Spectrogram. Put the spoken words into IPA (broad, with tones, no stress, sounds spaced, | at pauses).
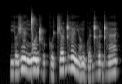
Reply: j ə˨˥ ʒ ɛ̃˥˧ ŋ͡ǀ ɔ̃˦˥ ɖʱ ʊ˨˥ k ʊ˩˧˩ t͡ʃ ɜ˦˥ ɖʱ ɛ̃˥˧ j ə̃˩˧˩ ɡʷ ɛ˩˧ ɖʱ ə˥˧ ɖʱ æ̃˦˥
